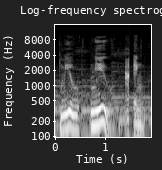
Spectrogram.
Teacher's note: the soft pallet is lowered such that air flow into the oral cavity is obstructed · creating a passage for air into the nostrils and out into the atmosphere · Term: nasals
